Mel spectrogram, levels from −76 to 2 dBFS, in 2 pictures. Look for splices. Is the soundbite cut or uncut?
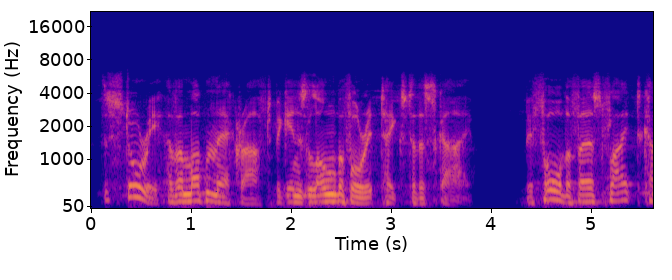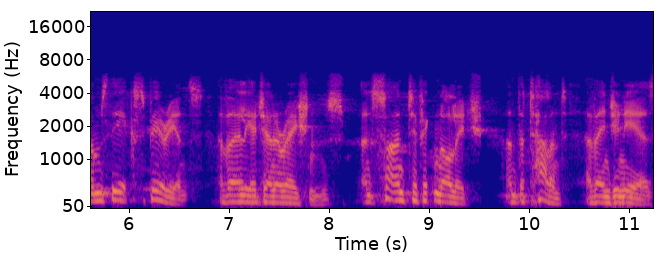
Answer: cut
